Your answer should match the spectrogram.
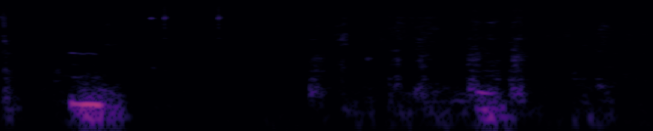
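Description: Faint clicking of a computer mouse and desk handling while windows are resized, with one short, louder low sound about half a second in.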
